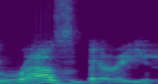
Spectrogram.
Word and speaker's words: raspberry: this word Ras raspberry I don't know why we can't say Rasberry but for some reason in English we'll say raspberry the P is for some reason silent um another example just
